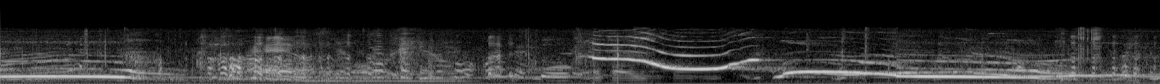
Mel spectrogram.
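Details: Midday howling from wolves kept at the Colorado Wolf and Wildlife Center: a low steady howl, then a clear high howl that slides down and rises again, with other wavering voices and yips around it.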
